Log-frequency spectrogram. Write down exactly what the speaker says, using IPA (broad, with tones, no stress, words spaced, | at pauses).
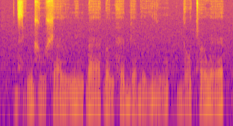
d͡zi̤˨˩˦nd͡ʒu˨˩˦ ʃæ˨˩˦lʉ˩˥n i˨˩˦nɓæː˨˩˦ɠœ˨˩˦nhɛ˩˥ bʲæ˨˩˦bɹiː˩˥ru˩˥ | bʲɔ˨˩˦cʰœ˩˥wɛ˩˥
